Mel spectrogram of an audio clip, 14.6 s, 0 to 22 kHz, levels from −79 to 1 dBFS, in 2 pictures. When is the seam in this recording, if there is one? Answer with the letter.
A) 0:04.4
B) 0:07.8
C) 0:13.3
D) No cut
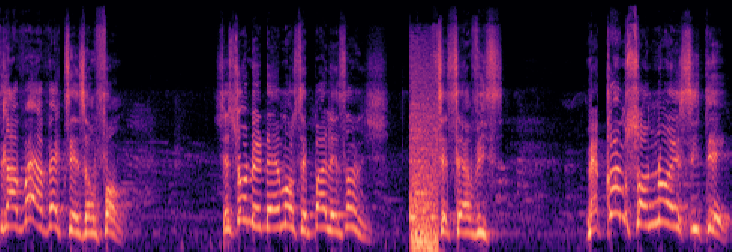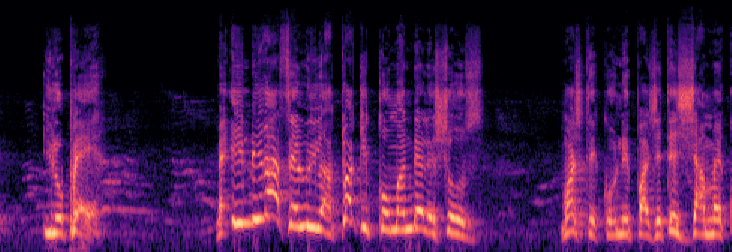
A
